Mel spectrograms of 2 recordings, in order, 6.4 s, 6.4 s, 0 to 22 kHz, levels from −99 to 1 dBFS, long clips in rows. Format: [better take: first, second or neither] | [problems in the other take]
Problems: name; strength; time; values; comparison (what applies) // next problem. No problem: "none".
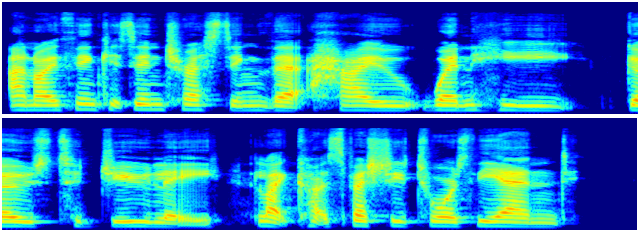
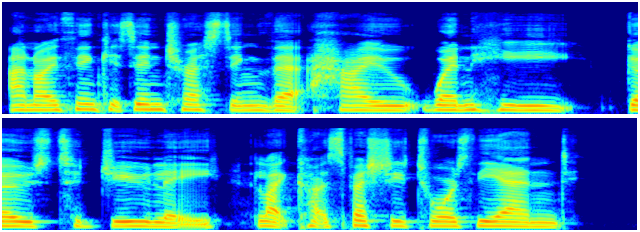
second | thin; very; fading below 400 Hz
